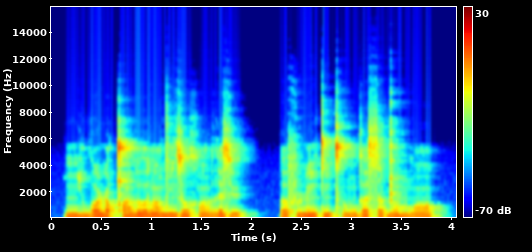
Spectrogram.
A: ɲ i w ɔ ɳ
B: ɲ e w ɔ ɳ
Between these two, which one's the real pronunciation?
A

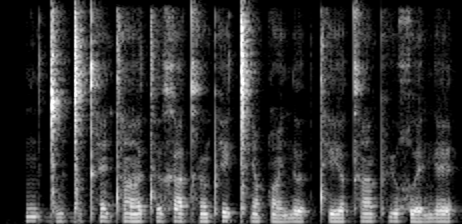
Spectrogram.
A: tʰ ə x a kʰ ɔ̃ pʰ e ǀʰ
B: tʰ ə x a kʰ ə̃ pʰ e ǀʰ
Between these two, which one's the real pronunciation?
B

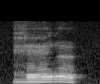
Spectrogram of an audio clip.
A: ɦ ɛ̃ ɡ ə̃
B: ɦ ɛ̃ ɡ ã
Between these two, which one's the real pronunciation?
A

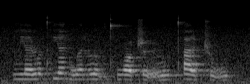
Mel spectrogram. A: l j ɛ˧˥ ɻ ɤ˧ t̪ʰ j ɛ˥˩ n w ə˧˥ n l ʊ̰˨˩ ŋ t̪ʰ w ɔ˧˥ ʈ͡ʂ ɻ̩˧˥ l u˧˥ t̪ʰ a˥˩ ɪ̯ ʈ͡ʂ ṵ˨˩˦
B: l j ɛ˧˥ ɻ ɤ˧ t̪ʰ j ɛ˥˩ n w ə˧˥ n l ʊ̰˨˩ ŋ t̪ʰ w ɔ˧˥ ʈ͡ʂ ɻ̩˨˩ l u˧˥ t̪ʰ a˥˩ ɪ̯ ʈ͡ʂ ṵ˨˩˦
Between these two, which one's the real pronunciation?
B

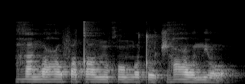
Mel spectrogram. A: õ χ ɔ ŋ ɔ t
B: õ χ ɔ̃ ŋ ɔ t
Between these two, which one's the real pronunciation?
B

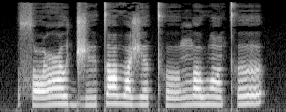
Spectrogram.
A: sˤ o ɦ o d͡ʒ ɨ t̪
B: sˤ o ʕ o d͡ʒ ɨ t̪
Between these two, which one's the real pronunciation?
B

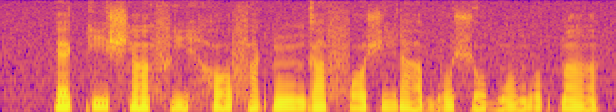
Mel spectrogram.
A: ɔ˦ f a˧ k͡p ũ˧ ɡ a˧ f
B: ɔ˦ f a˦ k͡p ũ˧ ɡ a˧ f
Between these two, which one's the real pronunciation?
A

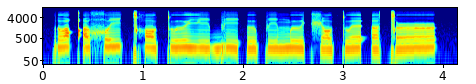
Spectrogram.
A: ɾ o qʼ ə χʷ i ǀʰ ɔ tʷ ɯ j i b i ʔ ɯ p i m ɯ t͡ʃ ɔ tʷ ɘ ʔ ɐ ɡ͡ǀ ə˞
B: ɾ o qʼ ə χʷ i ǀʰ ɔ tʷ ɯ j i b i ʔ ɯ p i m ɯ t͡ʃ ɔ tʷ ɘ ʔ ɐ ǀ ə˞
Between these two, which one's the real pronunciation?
B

